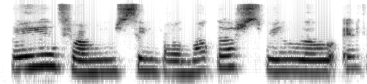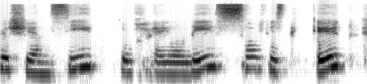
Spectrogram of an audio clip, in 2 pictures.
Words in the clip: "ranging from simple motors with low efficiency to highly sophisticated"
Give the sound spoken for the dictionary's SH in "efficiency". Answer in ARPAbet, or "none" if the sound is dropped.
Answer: SH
